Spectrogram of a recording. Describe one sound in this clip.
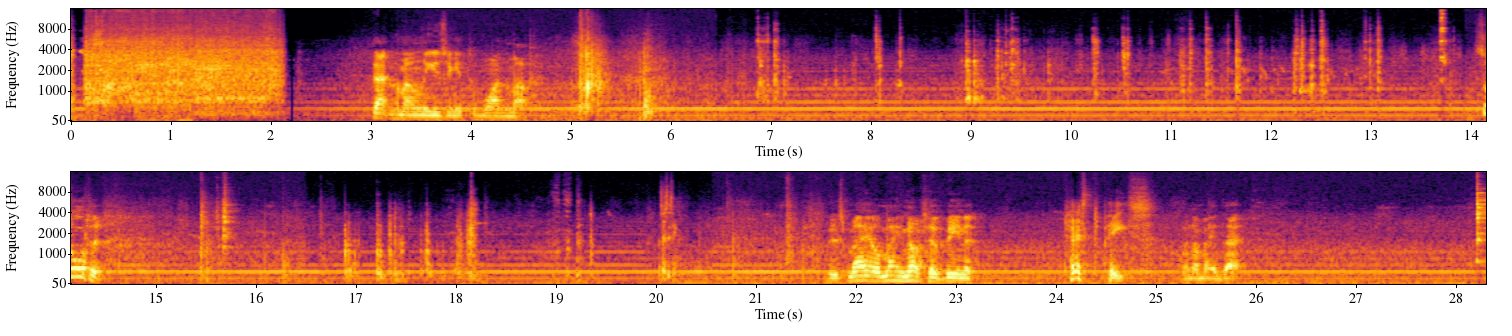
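Metal clanks and knocks as a tube bender is worked.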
